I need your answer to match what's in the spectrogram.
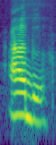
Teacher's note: ab ya kita ketemu dengan huruf qalqalah sini qalqalahnya qalqalah sughro ya karena letaknya di tengah ab. Nah, dan ee jangan sampai membaca huruf qalqalah ini itu seakan-akan menambah hamzah sukun di akhirnya.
